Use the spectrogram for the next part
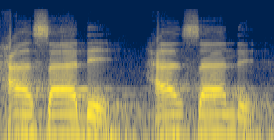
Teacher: Qalqalahnya terakhir, qalqalahnya pantulannya e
